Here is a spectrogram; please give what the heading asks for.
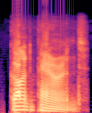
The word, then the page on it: godparent: American English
